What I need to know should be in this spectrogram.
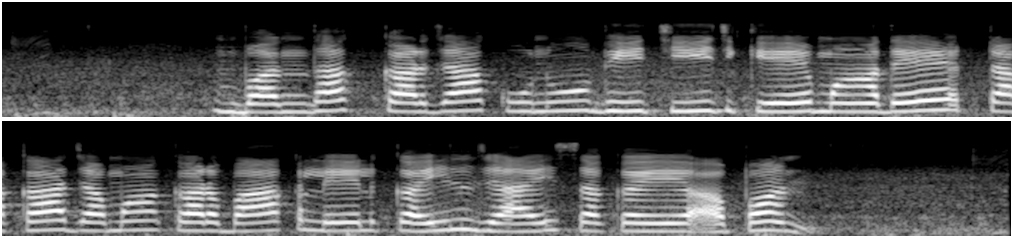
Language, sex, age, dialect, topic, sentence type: Maithili, female, 31-35, Bajjika, banking, statement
